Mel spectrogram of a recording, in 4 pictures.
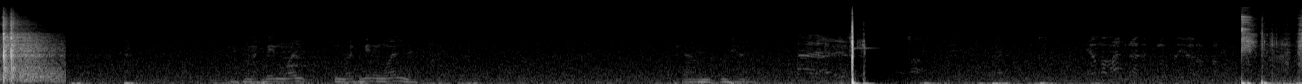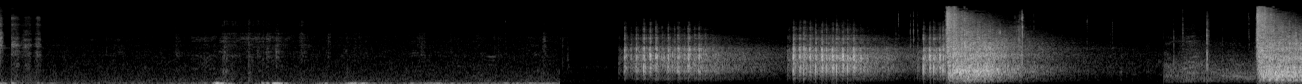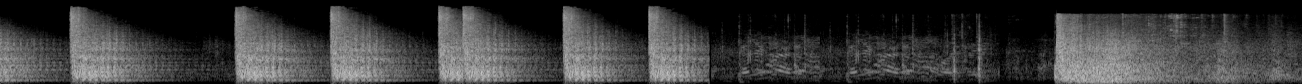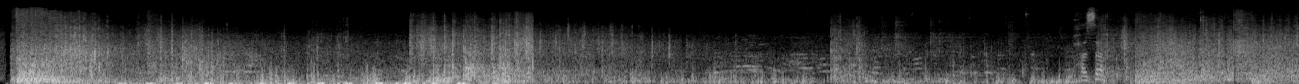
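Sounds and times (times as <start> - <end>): rifle shots: 0.0 - 0.7, 19.2 - 23.7, 25.6 - 34.6, 36.6 - 38.0, 43.2 - 45.8, 50.1 - 52.0.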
